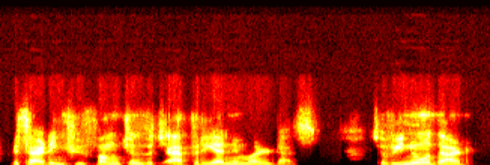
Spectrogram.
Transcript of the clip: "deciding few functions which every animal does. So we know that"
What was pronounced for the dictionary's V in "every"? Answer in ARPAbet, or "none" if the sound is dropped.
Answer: V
